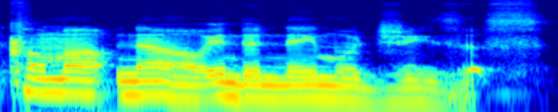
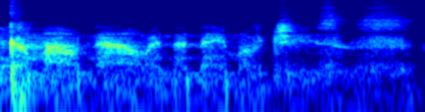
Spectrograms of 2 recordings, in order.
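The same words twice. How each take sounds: First: Very low, slow monotone through still lips; concealed, deep ventriloquist's command. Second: Very soft, voiceless whisper; hushed, secret deliverance whisper; whispered rebuke. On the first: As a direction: talk without moving your lips. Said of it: "I don't want my intercessor who's in training to read my lips". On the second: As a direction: whisper the command under your breath. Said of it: "I start talking like that". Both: Shown as a demonstration.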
